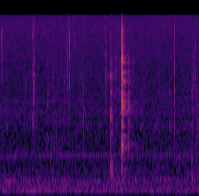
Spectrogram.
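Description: Mostly quiet, with a few faint clicks and one sharper click about one and a half seconds in, as a king crab leg's shell is split and handled with kitchen shears.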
